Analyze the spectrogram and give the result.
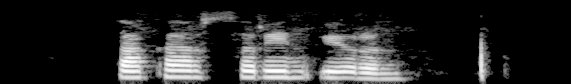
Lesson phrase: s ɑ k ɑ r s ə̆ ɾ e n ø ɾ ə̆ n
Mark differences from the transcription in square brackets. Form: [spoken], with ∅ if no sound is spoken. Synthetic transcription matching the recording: s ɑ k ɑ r s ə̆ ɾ e n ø ɾ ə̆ n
